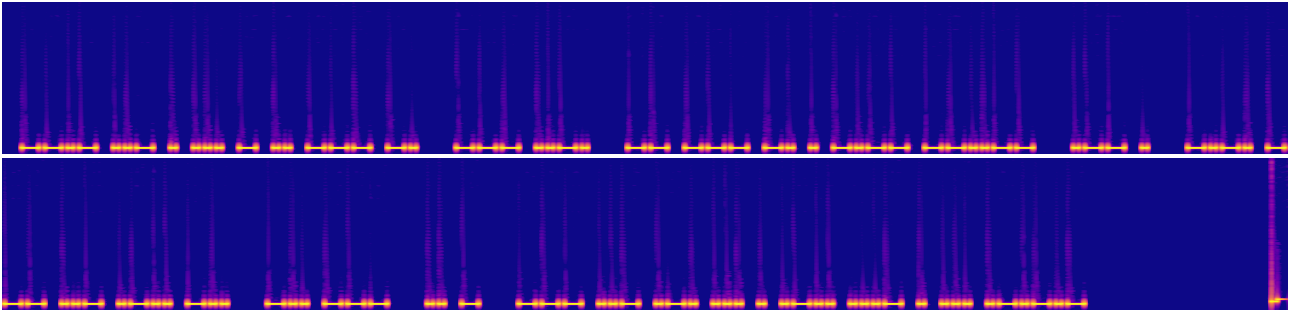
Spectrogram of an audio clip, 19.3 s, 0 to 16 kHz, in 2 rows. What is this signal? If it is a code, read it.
Morse code, heard as a keyed tone, about 28 wpm, 700 Hz. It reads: QUESTION OF MONEY, WE COULD DO IT OURSELVES.
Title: Sentences from Top 1600 Words 28wpm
